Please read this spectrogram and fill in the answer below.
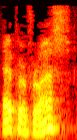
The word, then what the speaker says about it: Epaphras: As you also learned from Epaphras, I used to call him Epaphras, but I checked out the Greek, it should be pronounced Epaphras,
